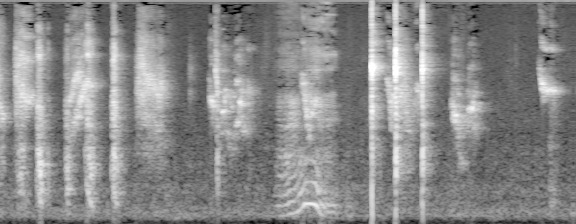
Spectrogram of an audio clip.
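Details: African grey parrot talking: a run of sharp, harsh squawks and whistled bursts, then a short voice-like phrase with stacked wavering tones, followed by loud clicks and more shrill notes.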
